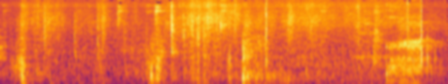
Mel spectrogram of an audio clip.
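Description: An Australian Shepherd mix puppy mouthing and chewing right at the microphone, with irregular soft clicks, snuffles and rustles of fur.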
